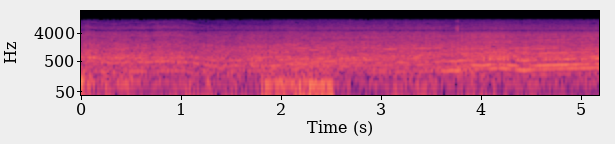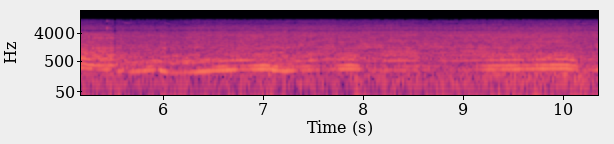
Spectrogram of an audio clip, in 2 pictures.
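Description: A race car in a racing video game dives into the pits at the Brazil circuit for a fresh set of hard tyres, its engine a steady mid-pitched drone whose tone rises and falls as it shifts, continuous and fairly close.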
